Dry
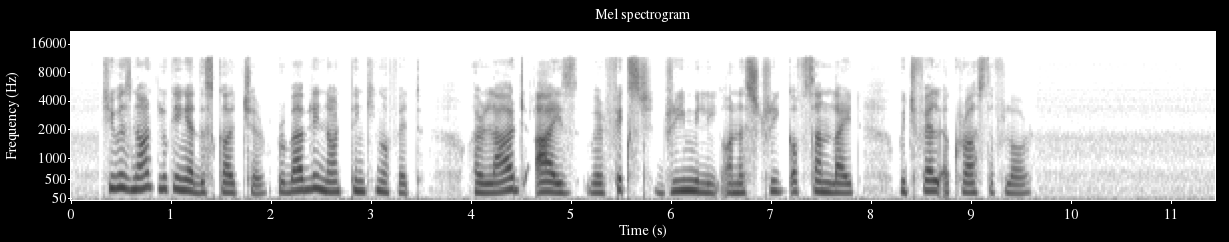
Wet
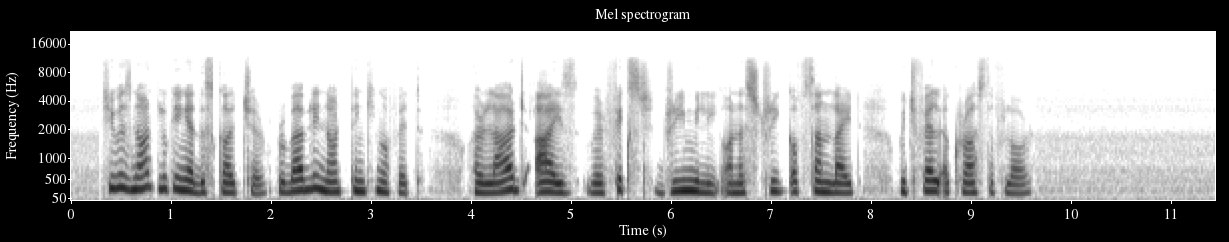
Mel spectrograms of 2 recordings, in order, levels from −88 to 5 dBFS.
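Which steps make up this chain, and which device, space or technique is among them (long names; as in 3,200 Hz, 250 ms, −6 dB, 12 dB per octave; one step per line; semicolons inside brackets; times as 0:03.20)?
inside a cardboard box (low-pass filter 5,100 Hz 12 dB per octave; hollow resonant body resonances 250/420/740 Hz, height 13 dB, ringing for 20 ms)
level −1 dB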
